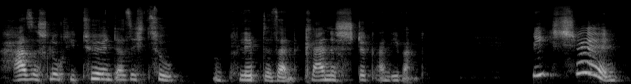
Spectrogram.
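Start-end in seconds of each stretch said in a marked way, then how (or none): 5.3-6.2 high, dreamy hare voice; hare's high thought. Acted. Hase admires himself, high and pleased. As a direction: muse much higher, falling off. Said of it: "dachte er".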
